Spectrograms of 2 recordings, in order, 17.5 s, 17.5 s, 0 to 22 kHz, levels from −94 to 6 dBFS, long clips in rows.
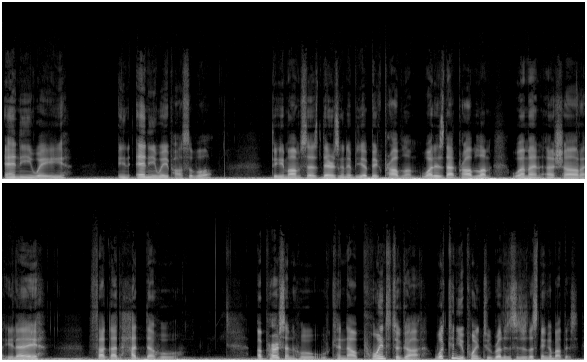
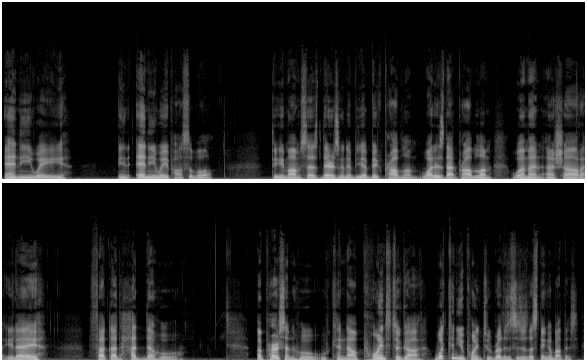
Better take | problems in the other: second | low rumble; faint; throughout; 20 dB below the speech

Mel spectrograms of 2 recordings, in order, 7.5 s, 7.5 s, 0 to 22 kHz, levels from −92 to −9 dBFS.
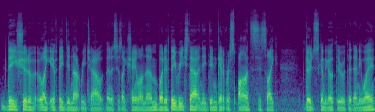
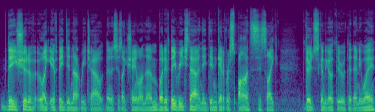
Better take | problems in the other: second | muffled; very; fading above 2 kHz

